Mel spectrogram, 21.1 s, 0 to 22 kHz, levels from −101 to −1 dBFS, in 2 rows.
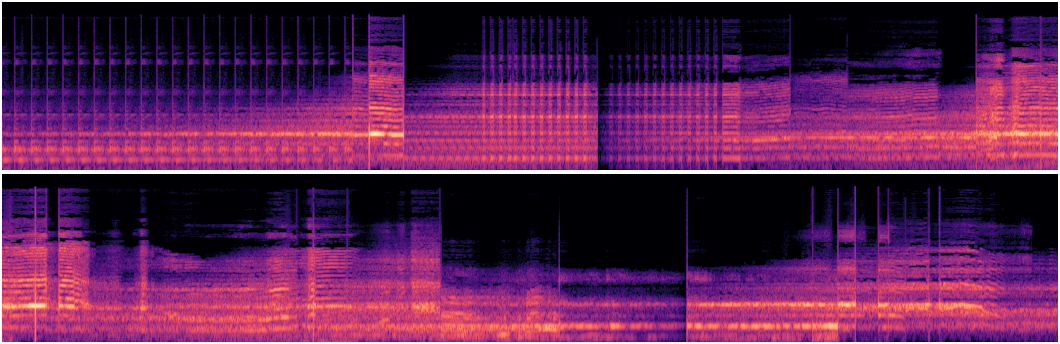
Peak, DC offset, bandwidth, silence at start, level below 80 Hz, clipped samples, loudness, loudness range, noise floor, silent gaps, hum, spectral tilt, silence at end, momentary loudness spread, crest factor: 0 dBFS; under 0.1%; 9.4 kHz; 0 s; -56 dBFS; under 0.1%; -22 LUFS; 15 LU; -47 dBFS; none; none; -4.5 dB/octave; 0 s; 21 LU; 22 dB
